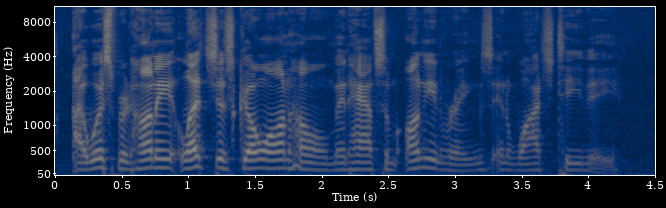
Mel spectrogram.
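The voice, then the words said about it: Put-on country accent. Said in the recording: “I apparently need to try and do my best country accent for this”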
